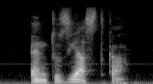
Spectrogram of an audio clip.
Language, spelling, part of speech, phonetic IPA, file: Polish, entuzjastka, noun, [ˌɛ̃ntuˈzʲjastka], Pl-entuzjastka.ogg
